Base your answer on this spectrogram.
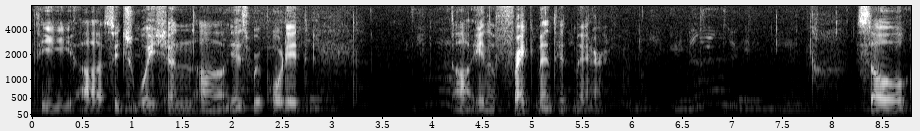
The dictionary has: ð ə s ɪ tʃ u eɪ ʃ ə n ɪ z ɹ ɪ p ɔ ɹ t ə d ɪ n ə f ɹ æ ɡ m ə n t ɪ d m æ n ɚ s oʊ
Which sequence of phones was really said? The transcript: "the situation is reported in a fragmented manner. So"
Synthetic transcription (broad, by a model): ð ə s ɪ tʃ u eɪ ʃ ə n ɪ z ɹ ɪ p ɔ ɹ t ə d ɪ n ə f ɹ æ ɡ m ə n t ɪ d m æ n ɚ s oʊ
